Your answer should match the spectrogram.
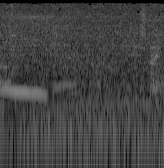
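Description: A long, drawn-out vocal call that falls slightly in pitch, then a shorter one, over a steady low rumble.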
